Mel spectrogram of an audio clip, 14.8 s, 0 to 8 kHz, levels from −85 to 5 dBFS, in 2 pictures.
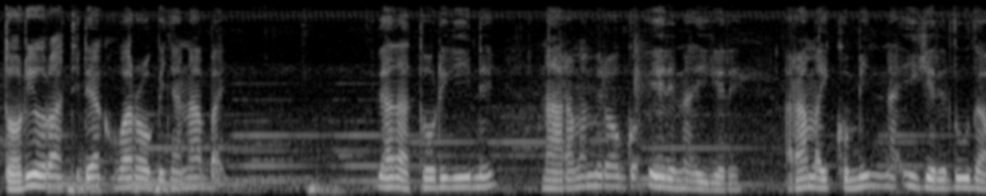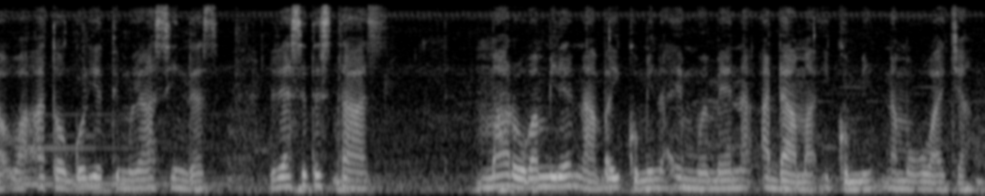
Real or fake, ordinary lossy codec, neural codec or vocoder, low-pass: real; none; none; 7.2 kHz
